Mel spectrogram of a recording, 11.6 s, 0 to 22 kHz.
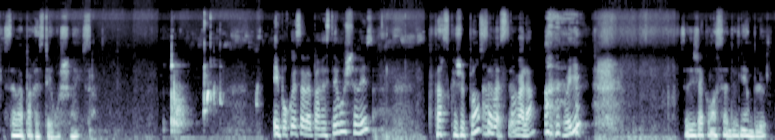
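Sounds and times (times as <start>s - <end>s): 
speech: 0.2s - 1.6s, 4.1s - 9.0s, 10.3s - 11.6s
cherry-red liquid dripping from a pipette into glass containers of solutions: 2.5s - 4.0s.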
